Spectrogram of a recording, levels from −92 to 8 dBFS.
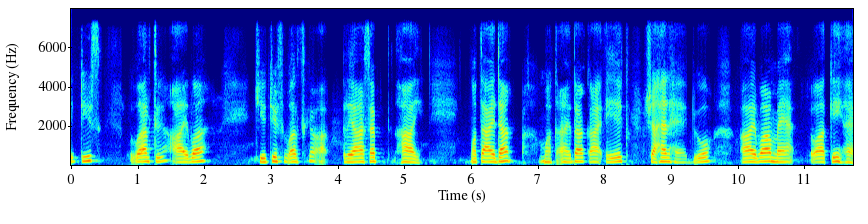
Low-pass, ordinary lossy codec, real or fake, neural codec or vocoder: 7.2 kHz; none; fake; codec, 16 kHz, 1 kbps, X-Codec, HuBERT features, trained on LibriSpeech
